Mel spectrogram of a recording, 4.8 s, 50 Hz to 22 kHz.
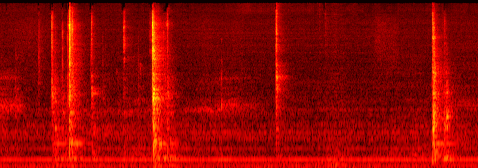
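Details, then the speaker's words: Tascam DA30 DAT recorder that won't open or load: irregular clicks and sharp clacks about once a second over a faint hum, with no smooth motor run. Owner suspects something slipping, likely a belt. "sounds like something slipping so we'll pop the top off this one and see whether it's just a belt"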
